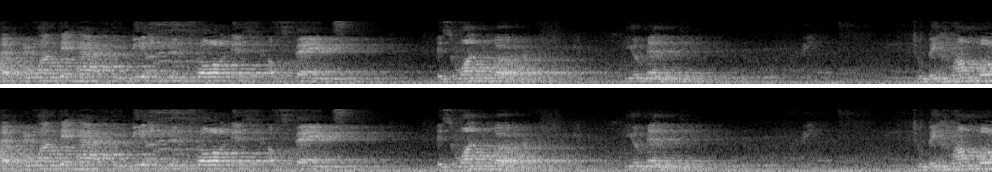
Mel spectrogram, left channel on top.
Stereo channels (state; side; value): noise; right; rumble, 11 dB below the sound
